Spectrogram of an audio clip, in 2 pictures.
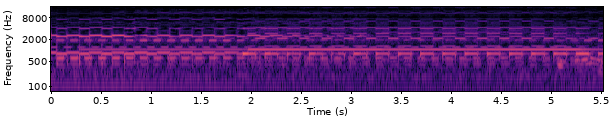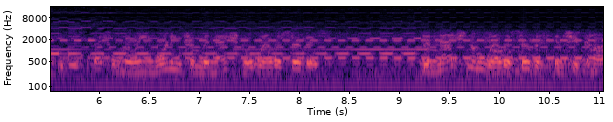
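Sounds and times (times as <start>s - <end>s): electronic beeping warble: 0.0s - 11.0s
steady high tone: 0.0s - 11.0s.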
